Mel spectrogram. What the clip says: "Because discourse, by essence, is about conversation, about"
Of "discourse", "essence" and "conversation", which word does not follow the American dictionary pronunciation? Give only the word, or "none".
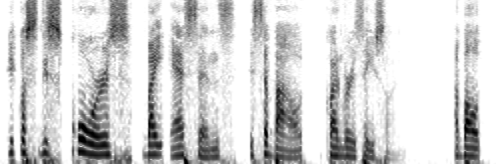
none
